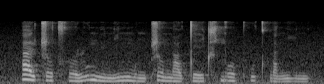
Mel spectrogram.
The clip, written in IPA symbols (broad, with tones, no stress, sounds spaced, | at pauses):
a˥˨ ɪ̯ ʈ͡ʂ ɤ˨˦ t͡sʰ ɤ˨˩ ɻ u˦ n̪ y˨˩ n i˦ n m ʊ˨˩ ŋ ʈ͡ʂ ɤ˥˨ n̪ ɑ˨˩ ʊ̯ t̪ e˨˦ ɪ̯ t͡ɕʰ j o˥˨ ʊ̯ pʰ u˦ t̪ʰ w ä˨ n̪ i˨˩ n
